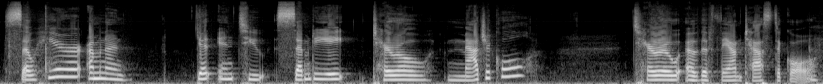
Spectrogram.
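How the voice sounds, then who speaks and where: Unhurried woman with a smooth voice. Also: mid-range voice. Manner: hesitant, frequent fillers, thinking aloud. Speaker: tarot deck reviewer. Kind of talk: casual unboxing chat.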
